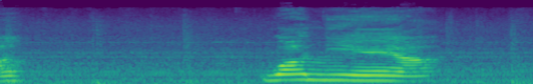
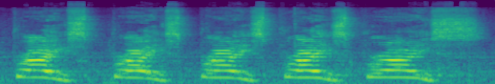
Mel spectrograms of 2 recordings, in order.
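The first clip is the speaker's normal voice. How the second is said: crew shouting brace; 7 semitones higher, much slower than usual. Real, not acted. Crash landing, calling brace.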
